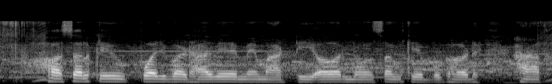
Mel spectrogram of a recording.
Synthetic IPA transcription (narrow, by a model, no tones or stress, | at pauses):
həsəlkeupːəd͡ʒbəɽ̤ʱaːwemẽmaːʈiɔːɾmɔːsəmkeɡʱəɽ | hãt̪ʰ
